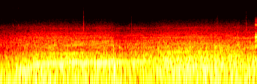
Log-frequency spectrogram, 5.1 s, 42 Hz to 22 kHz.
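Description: A 2020 Toyota Tacoma TRD Off Road pulls hard from about 59 mph, its engine drone loud and steady with a rising tone over constant road and wind rumble.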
